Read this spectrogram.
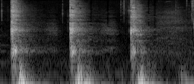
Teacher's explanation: глухой очень глухой звук задняя часть языка у нас прижимается к небу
